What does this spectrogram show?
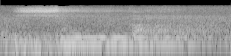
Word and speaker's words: sukkah: Ya, Sukkot ya bisa dilihat itu berasal dari kata Ibrani sukah. Suka, hurufnya H terakhir ya, bacanya suka. Kalau kata Ibrani kalau terakhir H ya, he, suka, kita baca suka.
